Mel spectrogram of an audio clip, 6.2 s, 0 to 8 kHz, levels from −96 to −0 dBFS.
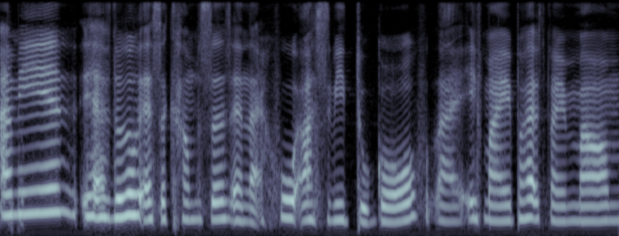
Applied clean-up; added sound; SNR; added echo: none; none; none; none.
